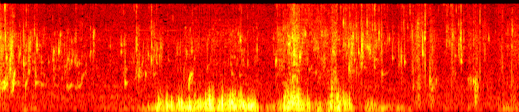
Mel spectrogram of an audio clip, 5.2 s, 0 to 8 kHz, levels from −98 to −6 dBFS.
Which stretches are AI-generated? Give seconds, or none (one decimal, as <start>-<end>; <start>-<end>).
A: 1.8-2.3; 2.8-3.4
